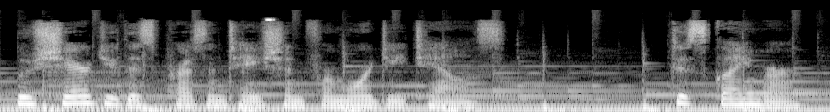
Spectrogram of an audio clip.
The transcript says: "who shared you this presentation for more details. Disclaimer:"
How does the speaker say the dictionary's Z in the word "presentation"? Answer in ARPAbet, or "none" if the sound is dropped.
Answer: Z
